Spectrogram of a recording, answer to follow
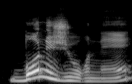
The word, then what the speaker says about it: bonne journée: En revanche, dans bonne journée et bonne soirée, le N est bien prononcé.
